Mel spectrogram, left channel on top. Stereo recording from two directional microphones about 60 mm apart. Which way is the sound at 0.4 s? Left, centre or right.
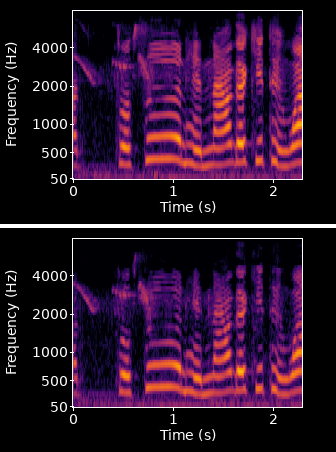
Left.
